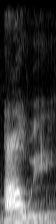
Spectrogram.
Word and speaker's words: Aoi: How do you pronounce that? I am checking out online. Owie. Owie. Aoi, apparently.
